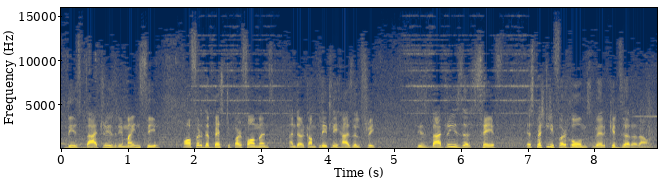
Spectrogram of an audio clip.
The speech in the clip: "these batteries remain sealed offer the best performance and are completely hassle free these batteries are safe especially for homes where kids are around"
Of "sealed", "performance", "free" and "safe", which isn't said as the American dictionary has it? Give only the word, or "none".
sealed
